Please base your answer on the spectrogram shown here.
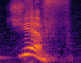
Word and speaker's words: GIF: So, the creator of the format says it's pronounced GIF. Well, not everyone's well-rounded. You could be good at technology, but not good at pronouncing things. Soft G, but he invented it.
